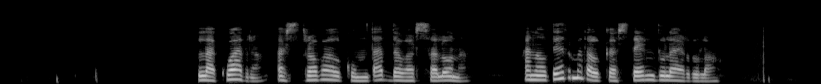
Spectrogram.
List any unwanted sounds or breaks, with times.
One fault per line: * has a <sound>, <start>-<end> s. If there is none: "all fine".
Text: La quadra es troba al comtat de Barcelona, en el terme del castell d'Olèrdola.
all fine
